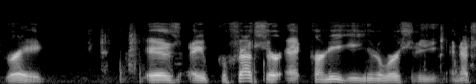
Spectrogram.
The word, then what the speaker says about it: Carnegie: from the first grade is a professor at carnegie university and that's how you pronounce it it's not carnegie it's carnegie in pittsburgh he lives in beaver falls so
